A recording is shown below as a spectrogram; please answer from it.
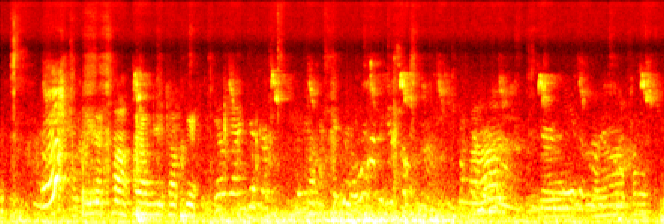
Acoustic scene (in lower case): park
